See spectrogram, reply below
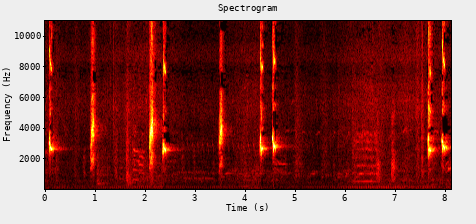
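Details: Vocal sooty-headed bulbul as a 'fighter' bird, giving single and paired sharp chirps at irregular intervals over a steady low droning hum.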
